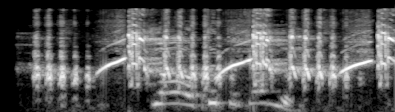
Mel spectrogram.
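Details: Grey francolin (dakhni teetar) giving loud, rising whistled notes roughly once a second, mixed with harsh, rapid squawking bursts; the birds are not fighting.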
